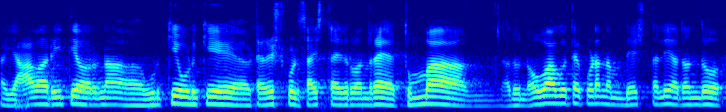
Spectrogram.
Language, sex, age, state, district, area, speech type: Kannada, male, 18-30, Karnataka, Tumkur, rural, spontaneous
